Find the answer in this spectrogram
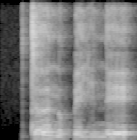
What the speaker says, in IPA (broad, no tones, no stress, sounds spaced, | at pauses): t əː n o k͡p e j i n e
